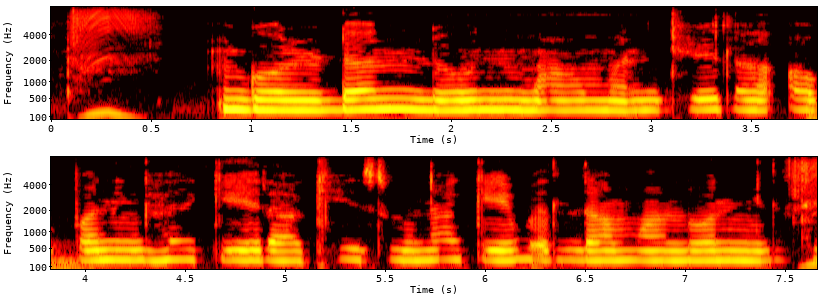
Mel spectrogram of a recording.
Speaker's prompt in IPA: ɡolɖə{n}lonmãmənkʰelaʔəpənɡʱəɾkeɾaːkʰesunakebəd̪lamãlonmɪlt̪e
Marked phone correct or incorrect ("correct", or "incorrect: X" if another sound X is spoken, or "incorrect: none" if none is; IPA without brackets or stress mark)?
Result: correct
